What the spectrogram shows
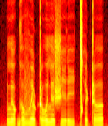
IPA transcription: lʲɔɡə vɪo̯ʈʊ lʲəʃiɾi ǀʰɪʈə

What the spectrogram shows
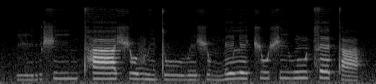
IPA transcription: ɣi˨rʃiː˦ŋtʰaː˦ ʃʊ˦ vĩ˨tuː˨βɪ˨˦ ʃʊ˨ŋne˦le˦ t͡ʃu˦ʃi˦ βũ˦t͡sɛ˦ ta˨

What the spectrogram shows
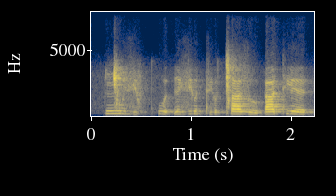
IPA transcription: ŋ͡ǀu˥˧zʲʊ˨˥fkʷʰɛ˥˧ ʔɪ˥˧zʲo˥˧ tʲɔ˨˥ǀa˦˥zʊ˨˩˦ ʔa˦˥tʲɛ˥˧

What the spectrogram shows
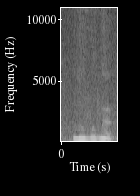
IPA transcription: luvovə̃

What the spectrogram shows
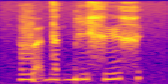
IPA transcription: væ̰dæɡ͡bi xyx

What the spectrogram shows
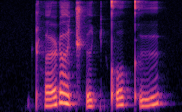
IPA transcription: ʈʰœ˩˥ ɽœ˧t͡ʃʼø˩ckʼo˧kʼʉ˩˥

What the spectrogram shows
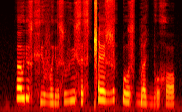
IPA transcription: ɐ˥u̯ɾʲo˧˩sxʲə˧˩ və˧˩ɾʲo˥˧s vy˥˧sə˧˩s ǁɛ˥˧ɮə˥k͡po˧s ɡ͡bɐ˧˩i̯ɡ͡bo˩˧xɔ˩˧

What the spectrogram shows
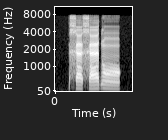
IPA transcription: xæxæ ɗɔ̃

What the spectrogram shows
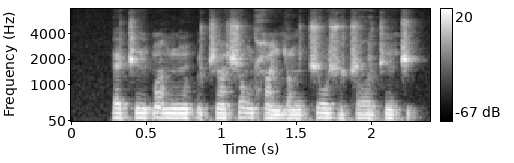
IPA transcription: ɛt͡ʃĩ ɓɑ̃nŋʷĩɓʏt͡ʃɑ̃ʃ ɔŋħɑ̃ʎʌŋ t͡ʃo ʒut͡ʃʕut͡ʃĩt͡ʃ

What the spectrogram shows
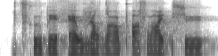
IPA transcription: t͡sʼɯpe θæwvyldˤæw pʼesˤβi | sy

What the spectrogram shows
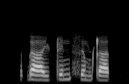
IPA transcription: ɗaː˨˩j ʈe˧˥nsə˨˩mʈa˨˩t̚

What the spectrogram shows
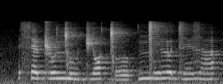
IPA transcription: sɛ˦ɖ͡ʐo˦ŋ͡ǀu˨ d͡ʑɔ˦ɡ͡ǀo˨ | ŋ͡ǀe̤˦lʊ˧d͡zɛ̤˦za̤˦

